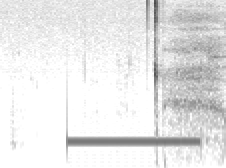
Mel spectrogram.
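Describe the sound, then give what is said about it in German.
A single steady telephone ringing tone sounds for about one second, clear, as if heard down the line, with a short click partway through and quiet background noise around it; a surprise call being placed to basketball player Basti Doret of Medi Bayreuth. “Überraschungsanruf machen wir nur für Basti.”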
